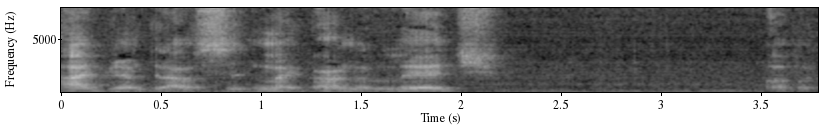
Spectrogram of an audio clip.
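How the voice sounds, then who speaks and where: Speech moves at a fairly slow pace with audible room echo. Noticeable background noise is also there. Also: man. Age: 80s+. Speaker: musician. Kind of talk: casual chat. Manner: animated.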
